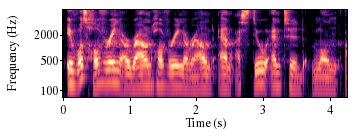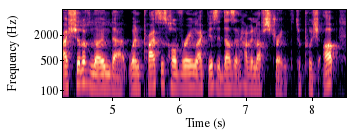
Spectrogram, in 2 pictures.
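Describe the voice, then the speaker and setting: A man with a croaky, slightly sick voice, talking informally and a little hesitantly as he reviews trades on a screen recording. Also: medium pitch, normal speed, few pauses. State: sick with a cold or cough. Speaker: trader presenting a video.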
